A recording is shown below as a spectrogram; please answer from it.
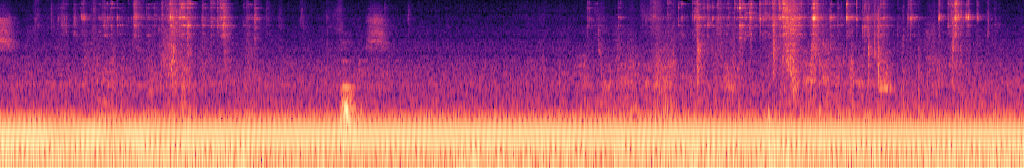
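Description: A steady electrical hum runs under everything, with a dog's collar tags jingling now and then as it moves on its leash. One brief vocal sound comes about three and a half seconds in.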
